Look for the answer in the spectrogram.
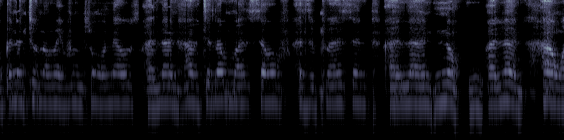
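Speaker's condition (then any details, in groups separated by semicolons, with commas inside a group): Cerebral palsy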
